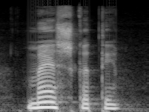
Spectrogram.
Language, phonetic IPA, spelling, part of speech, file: Ukrainian, [ˈmɛʃkɐte], мешкати, verb, Uk-мешкати.ogg
- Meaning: to live, to reside (to have permanent residence)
